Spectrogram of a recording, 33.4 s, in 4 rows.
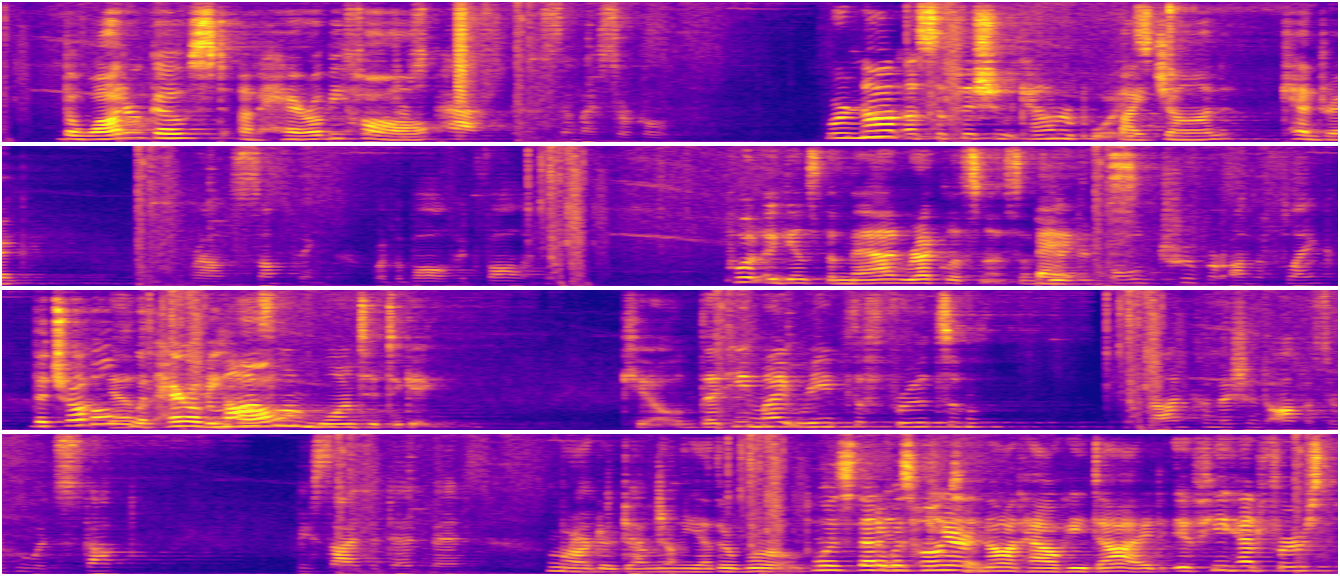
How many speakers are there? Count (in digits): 3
